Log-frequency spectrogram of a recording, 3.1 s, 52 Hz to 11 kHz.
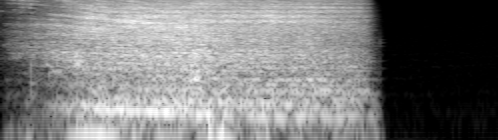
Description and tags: Balloon-Inflate-14
Balloon inflating. Recorded with Zoom H4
